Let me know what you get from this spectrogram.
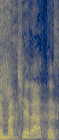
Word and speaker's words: Macerata: You know, another thing about Florence, we were getting the bus from Macerata. Sorry, apologize for the pronunciation. – No, Macerata's good.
